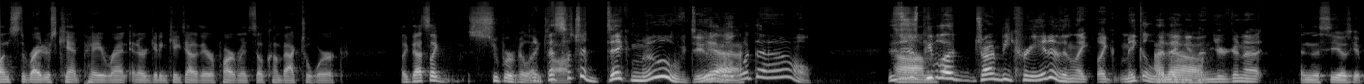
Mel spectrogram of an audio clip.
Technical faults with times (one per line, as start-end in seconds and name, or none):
none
